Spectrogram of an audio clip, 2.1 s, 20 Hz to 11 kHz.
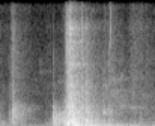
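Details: Tilting garage gate with 20 years of use, heavy clunk and short scraping rattle as it comes down; arm pivot bushings worn and unlubricated, owner fixes with PET-bottle strip bushings and oil.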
